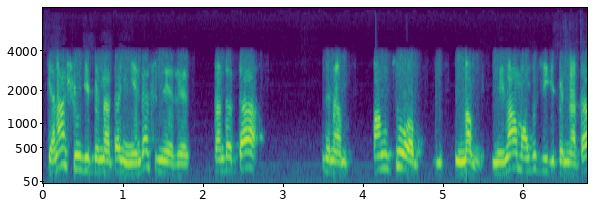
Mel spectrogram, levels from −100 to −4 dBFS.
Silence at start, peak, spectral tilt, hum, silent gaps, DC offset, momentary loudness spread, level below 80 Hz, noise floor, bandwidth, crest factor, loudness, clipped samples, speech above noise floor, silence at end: 0.05 s; -6 dBFS; -8 dB/octave; none; none; under 0.1%; 8 LU; -64 dBFS; -63 dBFS; 4.2 kHz; 16 dB; -22 LUFS; under 0.1%; 42 dB; 0 s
